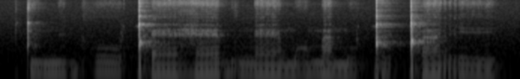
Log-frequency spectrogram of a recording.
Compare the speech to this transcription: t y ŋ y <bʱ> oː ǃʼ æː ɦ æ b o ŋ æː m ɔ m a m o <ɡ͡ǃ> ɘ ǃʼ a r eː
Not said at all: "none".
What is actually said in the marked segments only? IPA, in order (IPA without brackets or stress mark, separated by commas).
bʱ, ǃ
